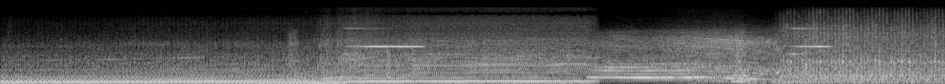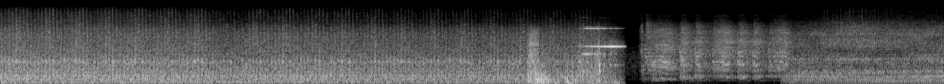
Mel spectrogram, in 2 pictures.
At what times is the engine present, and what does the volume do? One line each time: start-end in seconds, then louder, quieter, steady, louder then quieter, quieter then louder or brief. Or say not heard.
0.0-18.8 quieter.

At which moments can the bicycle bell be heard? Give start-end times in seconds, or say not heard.
2.9-4.2, 7.3-8.3, 14.7-15.7.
